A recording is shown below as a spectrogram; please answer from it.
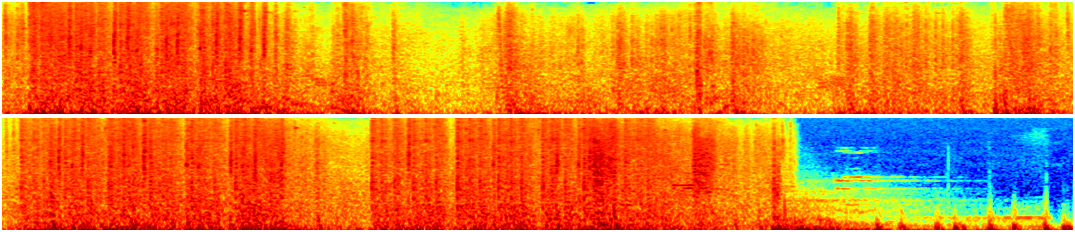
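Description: Rapid, dense gunfire from the player's weapon in a free-to-play shooter game, loud and almost continuous in rolling bursts, then cutting off abruptly near the end and leaving faint residual tones.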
